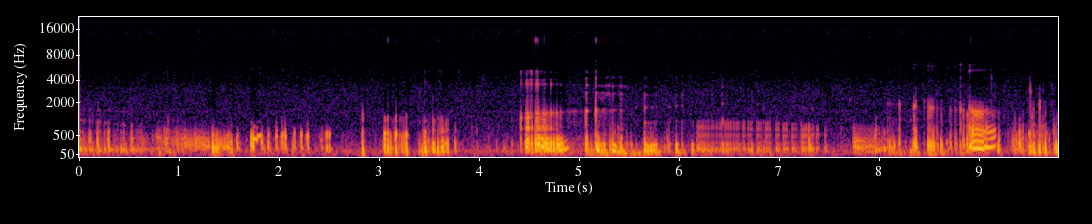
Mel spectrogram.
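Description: Long run of gurgling, bubbling and creaking rumbles from the belly, ordinary stomach growling.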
